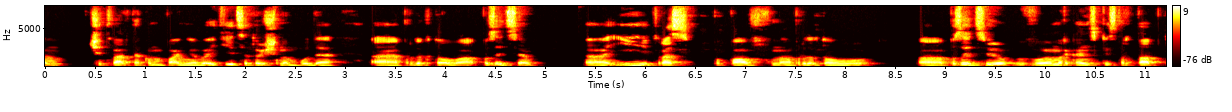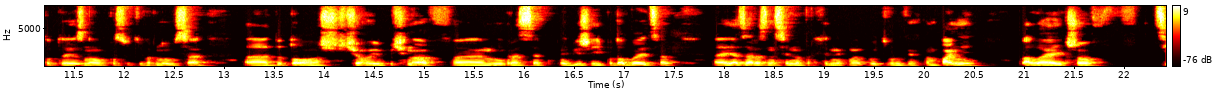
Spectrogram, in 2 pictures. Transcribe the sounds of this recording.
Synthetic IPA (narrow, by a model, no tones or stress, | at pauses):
m | t͡ʃet̪ʋɛrt̪ɐkɔmpɑnʲijɐʋɐjtʲit̪sɛt̪ɔt͡ʃnɔbud̪ɛ | pɾɔd̪ʊkt̪ɔʋɐpɔzɪt͡sʲijɐ | ijk̪ɾɑz | pɔpɑwnɐpɾɔd̪ʊk̚t̪ɔʋʊʊ | pɔzɪt͡sʲijʊʋɐmeɾɪkɑnʲsʲkɪjst̪ɐrt̪ɑpt̪ɔp̚t̪ɔjaznɔwpɔsutʲiʋernuwsʲɐ | d̪ɔt̪ɔɦɔʃt͡ʃɔɦɔjipɔt͡ʃɪnɑwmʲinʲk̪ɾɑsɛknɐjbʲilʲʃɛipɔd̪ɔbɐjet͡sʲːɐ | jazɑɾɐznɐsʲʋilʲnɐpeɾɪxʲid̪nɪkmɐjbud̪tʲʋelˠɪkɪxkɔmpɑnʲij | ɐ̰lˠɛjɐkʃɔ | t͡sʲ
